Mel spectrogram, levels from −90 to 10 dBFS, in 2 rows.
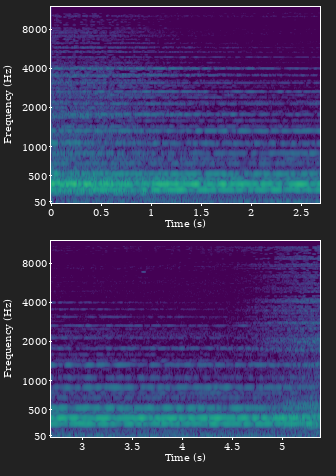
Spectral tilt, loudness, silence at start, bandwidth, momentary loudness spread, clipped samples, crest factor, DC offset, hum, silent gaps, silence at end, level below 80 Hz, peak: -6 dB/octave; -35 LUFS; 0 s; 11 kHz; 5 LU; under 0.1%; 12 dB; under 0.1%; none; none; 0 s; -60 dBFS; -22 dBFS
